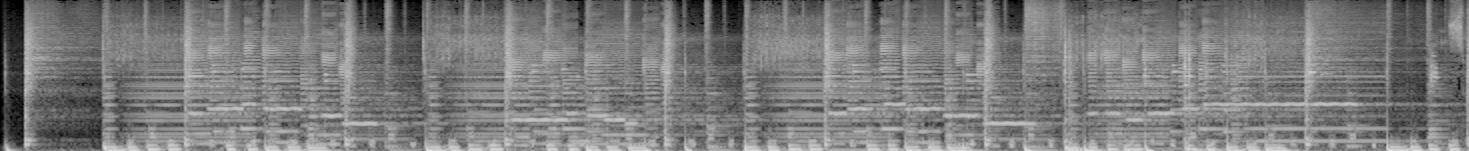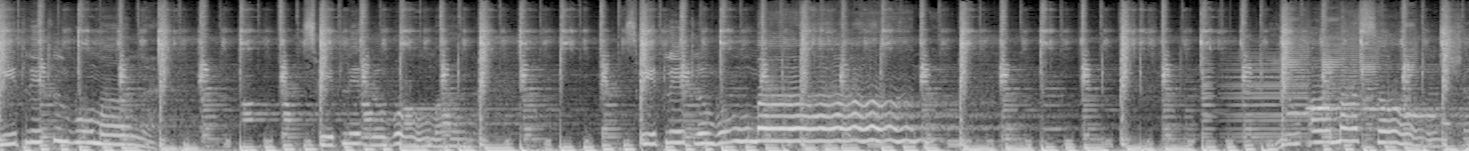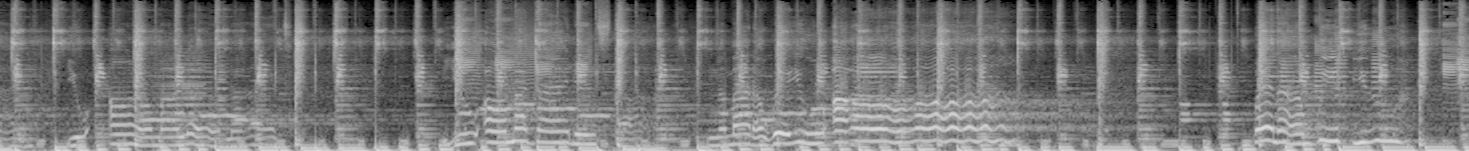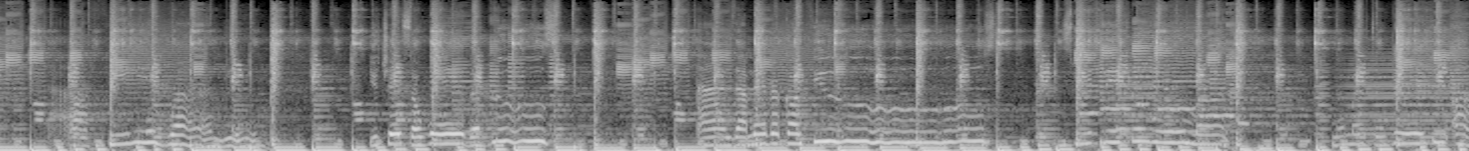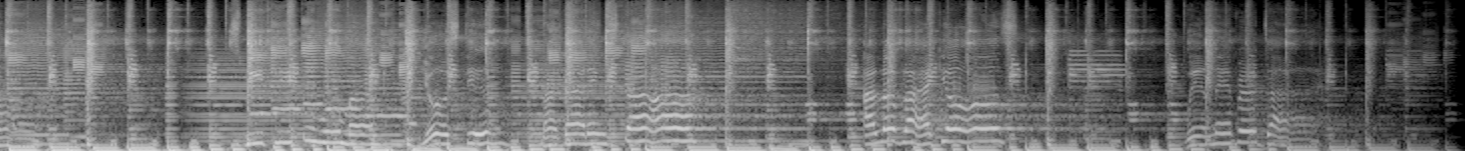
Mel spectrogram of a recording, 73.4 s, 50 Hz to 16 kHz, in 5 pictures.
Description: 83年マイナー調からGood Mediumまで良曲多数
